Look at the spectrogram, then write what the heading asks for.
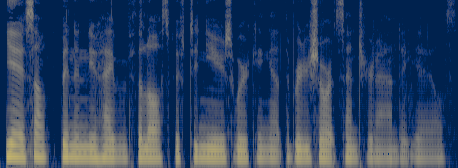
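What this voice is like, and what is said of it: Mixed British Isles accent over American. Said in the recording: “so it's your California accent then? ... that's the underlying bit, but I guess I would call it British Isles mix. I've decided I've created a new accent.”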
